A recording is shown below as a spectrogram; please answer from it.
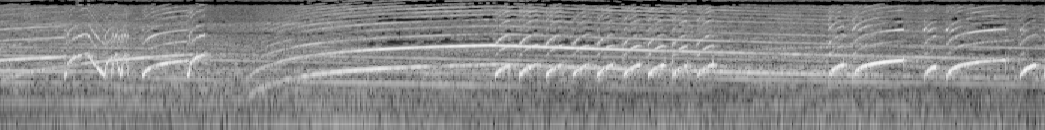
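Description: Several fire truck sirens sounding together: a slow wail that climbs for a couple of seconds and then slowly falls, overlaid with quick yelping chirps about five a second in the middle, and a few separate whoops near the end.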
